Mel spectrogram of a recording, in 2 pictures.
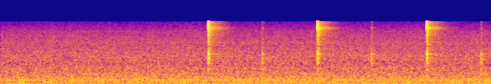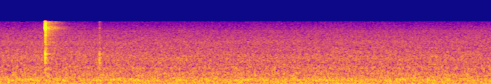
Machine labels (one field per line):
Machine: valve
